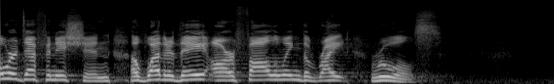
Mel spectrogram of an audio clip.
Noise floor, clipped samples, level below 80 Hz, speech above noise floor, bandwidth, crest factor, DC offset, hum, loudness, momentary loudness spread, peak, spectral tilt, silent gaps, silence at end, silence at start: -64 dBFS; under 0.1%; -68 dBFS; 41 dB; 15.5 kHz; 16 dB; under 0.1%; none; -23 LUFS; 9 LU; -8 dBFS; -5.5 dB/octave; none; 1.2 s; 0 s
